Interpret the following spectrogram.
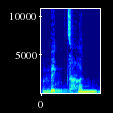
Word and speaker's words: Wing Chun: Wing chan in Cantonese is pronounced ving chan.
